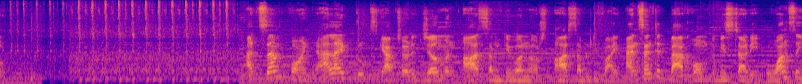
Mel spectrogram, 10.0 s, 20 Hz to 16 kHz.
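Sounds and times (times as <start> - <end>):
music: 0.0 - 0.6, 3.0 - 10.0
motorcycle engine idling: 0.0 - 3.0.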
